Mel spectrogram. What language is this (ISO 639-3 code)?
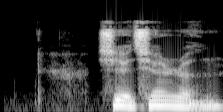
zho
